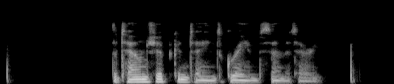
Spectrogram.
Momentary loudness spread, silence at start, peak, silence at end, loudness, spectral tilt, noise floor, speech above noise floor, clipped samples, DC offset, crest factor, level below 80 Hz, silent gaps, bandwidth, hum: 20 LU; 1.1 s; -2 dBFS; 0.4 s; -21 LUFS; -6.5 dB/octave; under -90 dBFS; over 70 dB; under 0.1%; under 0.1%; 20 dB; -50 dBFS; none; 7.6 kHz; none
